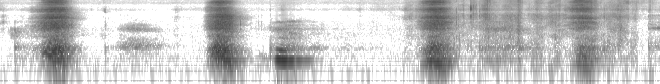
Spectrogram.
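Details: A person with a cold, deliberately induced sneezing and nose blowing: four loud, explosive sneezes with softer sniffing and breathy nose sounds between, in a quiet small room.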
